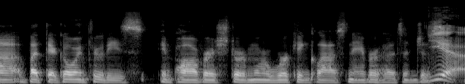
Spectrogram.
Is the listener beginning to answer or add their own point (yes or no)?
yes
